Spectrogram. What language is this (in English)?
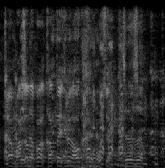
Kazakh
